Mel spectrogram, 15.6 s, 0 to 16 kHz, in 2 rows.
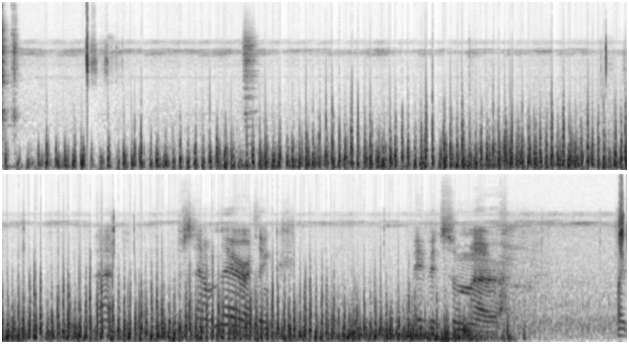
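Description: A 1984 Panasonic Lancelot 42-inch ceiling fan, model F-4225, runs on high speed with a steady close whooshing rush of moving air, while someone talks over it before the sound drops away near the end.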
